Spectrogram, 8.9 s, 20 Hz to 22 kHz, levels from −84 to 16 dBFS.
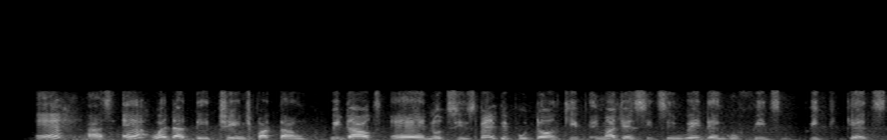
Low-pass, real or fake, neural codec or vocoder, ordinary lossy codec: none; real; none; none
